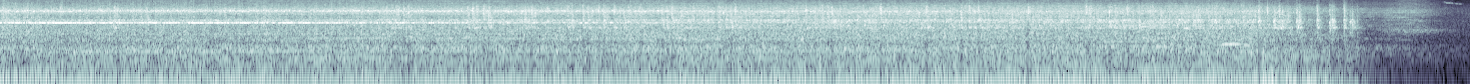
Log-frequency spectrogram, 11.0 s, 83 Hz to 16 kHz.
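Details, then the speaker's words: 1987 Ford Bronco, first start just after engine install; loud harsh clatter pulsing about four times a second with a faint high squeal until shut off, sounds awful; belt tensioner possibly not tightened, source unclear. "I don't think you tightened up the belt tensioner. That's automatic. It's like, Yeah, it does that. okay, it sounds awful."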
